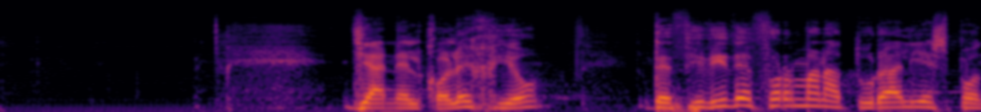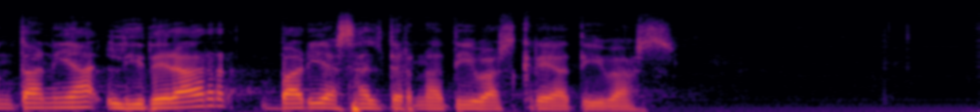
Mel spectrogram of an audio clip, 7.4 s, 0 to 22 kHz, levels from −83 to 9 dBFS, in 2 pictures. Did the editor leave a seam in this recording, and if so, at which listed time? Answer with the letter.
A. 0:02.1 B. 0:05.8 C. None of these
C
